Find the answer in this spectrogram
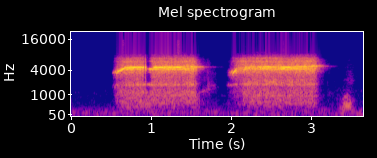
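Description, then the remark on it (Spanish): Two long, loud blasts of a ship's alarm whistle, each about a second long with a short gap between, holding one high steady pitch with a harsh, breathy edge. “Se da la alarma de inmediato.”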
